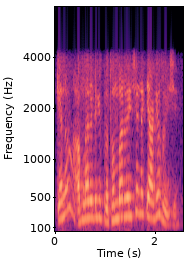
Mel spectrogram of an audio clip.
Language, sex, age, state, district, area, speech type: Bengali, male, 18-30, West Bengal, Purulia, urban, conversation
